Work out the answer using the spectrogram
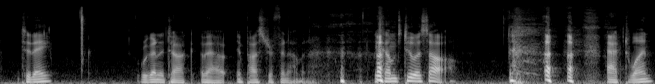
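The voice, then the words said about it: Imitates another person's voice. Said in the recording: “I was focusing on my inner Ira Glass ... That was pretty good. ... That's my Ira Glass impersonation.”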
